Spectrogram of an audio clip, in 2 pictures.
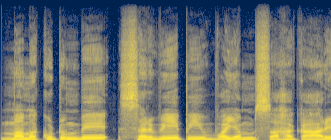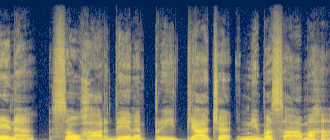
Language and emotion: Sanskrit, neutral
